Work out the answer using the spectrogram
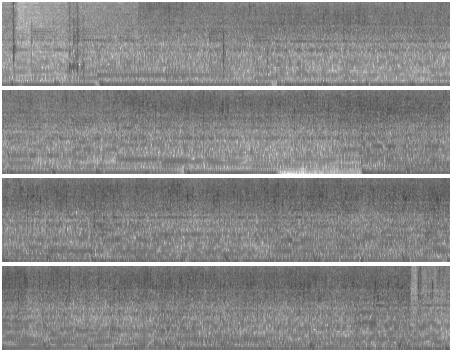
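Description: Burger patties sizzling as they fry in hot oil in a pan, a steady hiss that grows louder about halfway through, over background music.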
